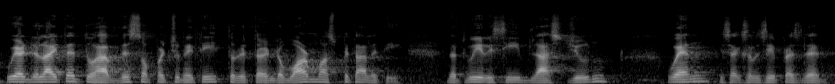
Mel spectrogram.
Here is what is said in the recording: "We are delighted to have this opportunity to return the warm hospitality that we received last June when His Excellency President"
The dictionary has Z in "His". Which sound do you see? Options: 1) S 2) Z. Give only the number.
1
